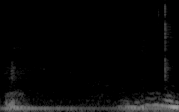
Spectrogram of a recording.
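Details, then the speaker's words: Faint, low rumbling snoring from a puppy sleeping on a couch in a quiet room, two soft breaths in under two seconds. "i don't know if you can hear my dog snoring in the background can you hear that that's that's duncan snoring"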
